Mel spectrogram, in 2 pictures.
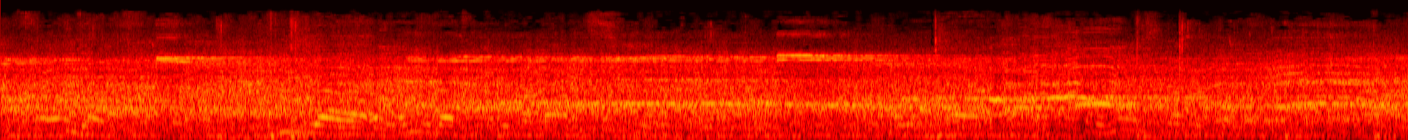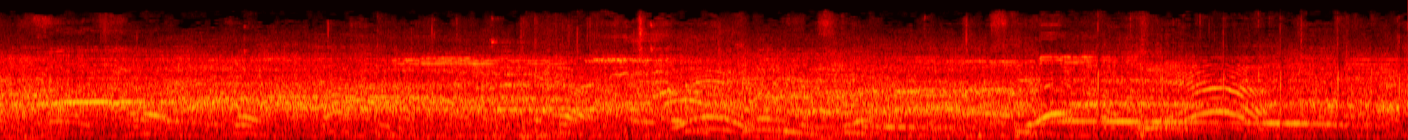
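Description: A volleyball thuds off a player's arms.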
